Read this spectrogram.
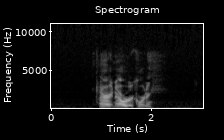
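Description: A man in a helmet speaks briefly, close by.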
